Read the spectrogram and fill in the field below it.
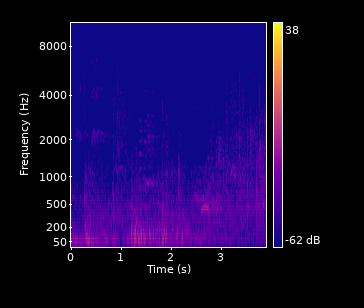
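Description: A badminton shuttle is struck sharply by rackets in a rally.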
